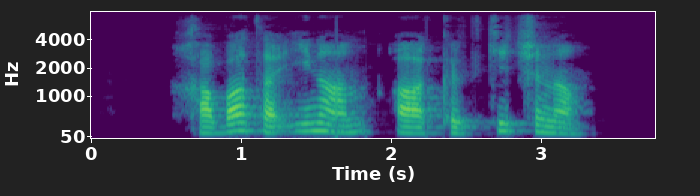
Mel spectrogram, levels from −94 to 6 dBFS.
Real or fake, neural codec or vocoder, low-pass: real; none; 7.2 kHz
